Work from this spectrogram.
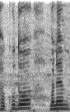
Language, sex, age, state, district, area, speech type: Santali, female, 18-30, West Bengal, Purba Bardhaman, rural, spontaneous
